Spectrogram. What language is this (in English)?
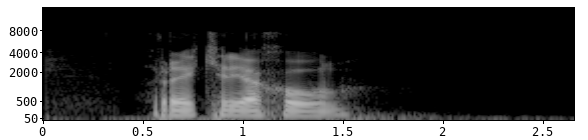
Swedish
